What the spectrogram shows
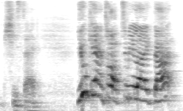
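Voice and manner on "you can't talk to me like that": high, loud sobbing protest; sobbing king. Acted. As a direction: sob it out, offended. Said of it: "sobbed the king".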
